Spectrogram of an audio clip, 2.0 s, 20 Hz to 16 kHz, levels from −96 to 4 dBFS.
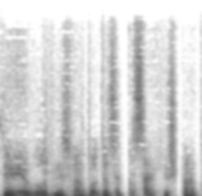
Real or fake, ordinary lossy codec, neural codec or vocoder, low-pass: fake; AAC, 48 kbps; codec, 44.1 kHz, 0.9 kbps, DAC; 14.4 kHz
